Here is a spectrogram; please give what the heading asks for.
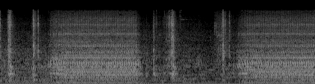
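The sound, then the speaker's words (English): Sewing machines run in a bra factory where rows of women work, giving a dense, steady mechanical whir broken by a few brief clicking stops and restarts, with no talk. “There, rows and rows of women hunch over sewing machines surrounded by piles of bras”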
